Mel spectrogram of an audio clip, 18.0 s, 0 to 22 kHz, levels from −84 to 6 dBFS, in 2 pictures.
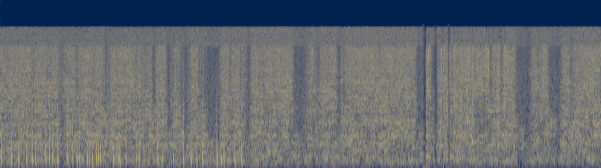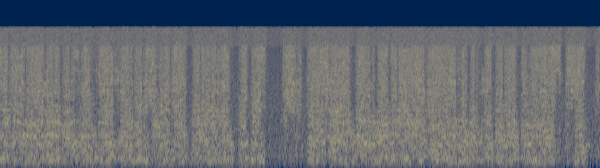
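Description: From 0.01 to 3.63 s a train of clicks runs over the speech: around forty sharp ticks, roughly ten per second at an irregular pace, each much the same shape and standing out well above the speech level, about 15 dB. They carry on through pauses, which separates them from codec or dropout artefacts tied to the signal. The likely cause is electrical interference or a faulty connection or power supply injecting pulses.

Between 6.33 and 7.57 s repeated packet loss gives a choppy, robotic stretch. Five short holes, the longest about 44 ms and about 110 ms missing in total, are each bridged by stretching the preceding sound, so around a fifth of a second is rebuilt. Unlike the clicks, these faults are tied to the speech itself: brief robotic smears and stutters rather than added pops, and they stay inside this span. The Opus call path's roughly 12 kHz top end holds throughout.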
